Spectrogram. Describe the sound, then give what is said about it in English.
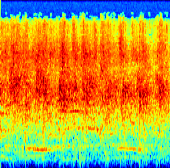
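A church audience claps their hands in praise to the Lord, sustained dense applause, a steady wash of many overlapping claps at an even level with a faint murmur of voices mixed in. “Oh, somebody give the Lord a mighty hand clap of praise if you believe a revival is coming.”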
